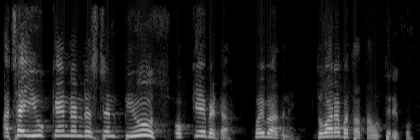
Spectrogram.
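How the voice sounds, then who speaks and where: A man's voice: extremely high pitch, big pitch swings, normal speed, a bit bright. A man teaching children math in a live online class, coaxing and teasing his pupils and mixing English terms into his talk. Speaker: coaching teacher for school entrance exams.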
